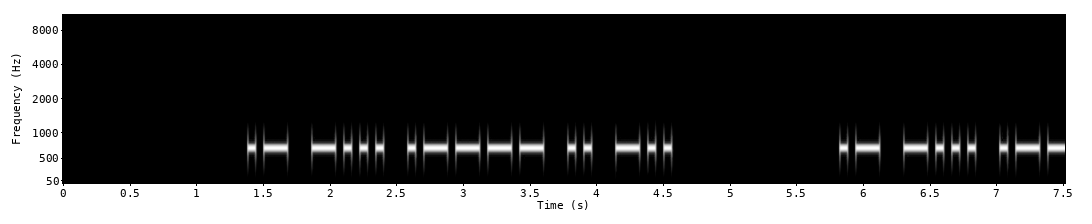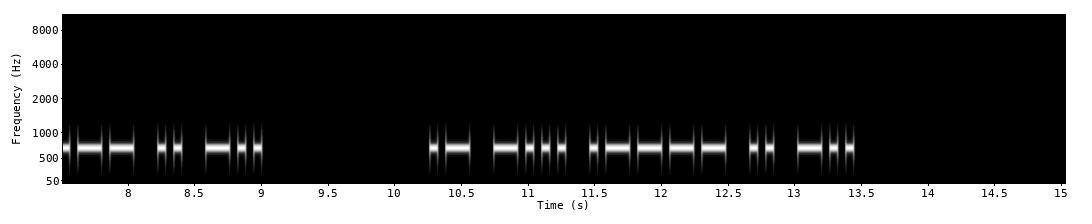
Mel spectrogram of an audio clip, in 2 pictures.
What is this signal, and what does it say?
Morse code, heard as a keyed tone, about 20 wpm, 700 Hz. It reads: AB1ID AB1ID AB1ID
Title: USA Call Signs - 5 Characters - Repeated 3x - 20wpm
